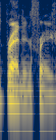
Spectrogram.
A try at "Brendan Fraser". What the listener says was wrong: Why do you always say Brandon Fraser? It's not Brandon. It's not Brandon. It's Brendan.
